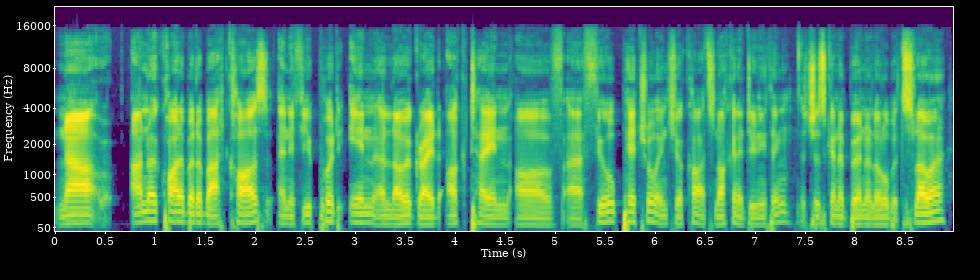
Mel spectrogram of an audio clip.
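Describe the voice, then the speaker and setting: Deep-voiced man telling a story. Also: fairly quick, hardly any pauses, clear, resonant tone, no room sound. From South Africa. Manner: conversational anecdote with frequent ums. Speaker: vlogger. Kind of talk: casual storytelling.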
